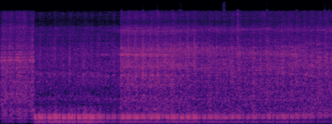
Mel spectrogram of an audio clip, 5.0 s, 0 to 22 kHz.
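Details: 2001 Yamaha FZS600 Fazer four-cylinder: engine picks up from idle into a smooth held rev and settles back, with all four cylinders even and no rattles; normal revving.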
